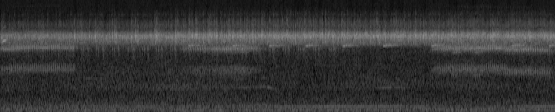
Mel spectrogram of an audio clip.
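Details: Swamp at night in the North Carolina backwoods, many tree frogs calling together: an unbroken high trilling drone, with lower buzzing trills entering and dropping out at irregular intervals, plus a faint low hum.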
